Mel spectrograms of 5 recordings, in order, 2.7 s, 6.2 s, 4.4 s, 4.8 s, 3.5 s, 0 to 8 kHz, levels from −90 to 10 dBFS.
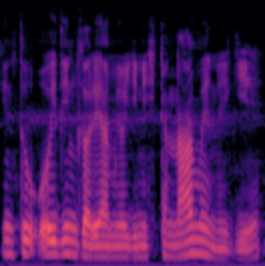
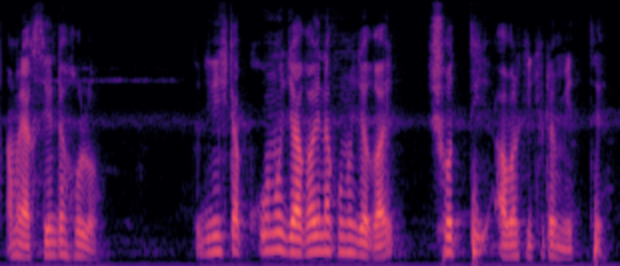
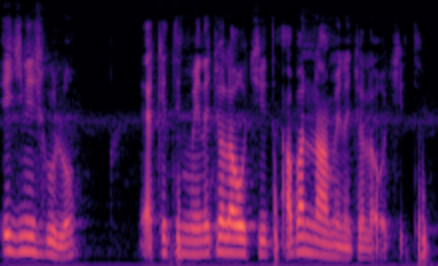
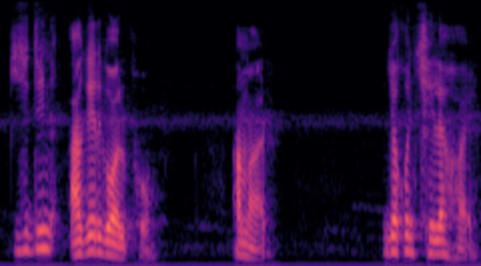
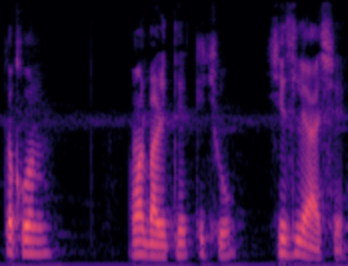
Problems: constant background noise, background conversations at intervals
